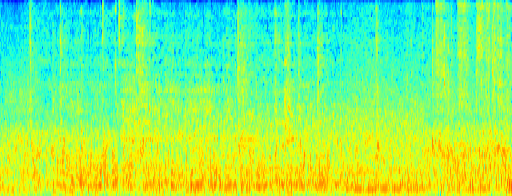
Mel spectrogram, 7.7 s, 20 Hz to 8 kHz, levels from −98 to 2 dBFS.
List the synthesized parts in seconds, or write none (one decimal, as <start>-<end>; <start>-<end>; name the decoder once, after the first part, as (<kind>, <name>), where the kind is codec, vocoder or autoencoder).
0.6-5.2 (vocoder, HiFi-GAN)

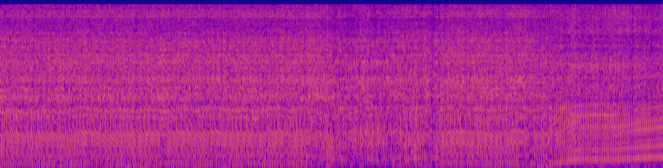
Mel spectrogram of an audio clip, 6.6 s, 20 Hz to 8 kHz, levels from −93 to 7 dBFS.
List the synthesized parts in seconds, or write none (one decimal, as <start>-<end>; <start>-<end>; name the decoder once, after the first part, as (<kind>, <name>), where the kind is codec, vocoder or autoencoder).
3.3-4.4 (vocoder, HiFi-GAN)

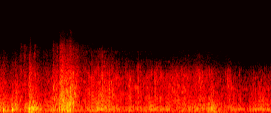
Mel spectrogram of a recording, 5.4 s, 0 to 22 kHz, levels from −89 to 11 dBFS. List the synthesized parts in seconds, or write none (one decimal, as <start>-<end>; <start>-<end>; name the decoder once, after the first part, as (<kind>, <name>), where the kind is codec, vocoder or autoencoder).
1.7-3.4 (vocoder, HiFi-GAN); 4.6-5.4

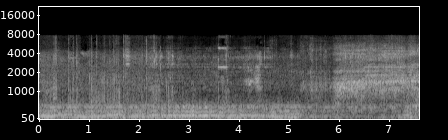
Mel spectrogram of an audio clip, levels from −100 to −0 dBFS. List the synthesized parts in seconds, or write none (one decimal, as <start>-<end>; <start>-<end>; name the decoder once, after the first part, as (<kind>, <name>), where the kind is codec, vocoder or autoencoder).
2.2-4.7 (vocoder, HiFi-GAN); 6.5-7.6

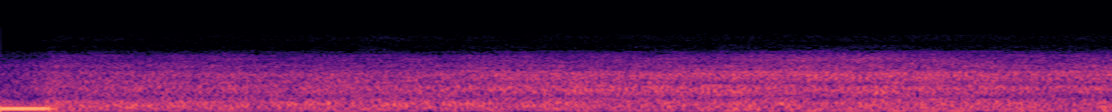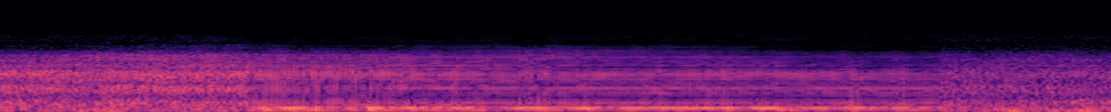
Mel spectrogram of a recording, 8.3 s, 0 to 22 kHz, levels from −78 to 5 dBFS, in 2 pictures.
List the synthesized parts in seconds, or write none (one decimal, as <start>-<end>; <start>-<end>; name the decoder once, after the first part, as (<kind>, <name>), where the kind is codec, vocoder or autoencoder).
5.1-7.7 (vocoder, HiFi-GAN)

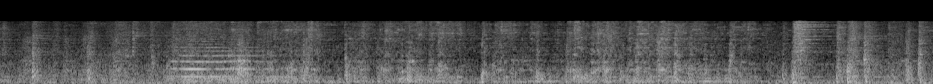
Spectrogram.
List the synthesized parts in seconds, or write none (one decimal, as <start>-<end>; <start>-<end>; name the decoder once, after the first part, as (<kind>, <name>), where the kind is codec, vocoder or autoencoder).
2.7-7.7 (vocoder, HiFi-GAN)

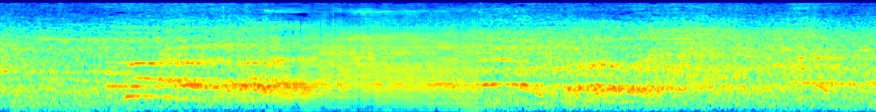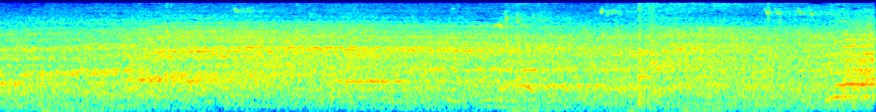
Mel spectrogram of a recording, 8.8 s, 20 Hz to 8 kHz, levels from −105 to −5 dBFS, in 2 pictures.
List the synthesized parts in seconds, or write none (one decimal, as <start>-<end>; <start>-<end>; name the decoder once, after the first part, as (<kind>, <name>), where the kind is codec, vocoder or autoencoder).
1.4-2.4 (vocoder, HiFi-GAN)

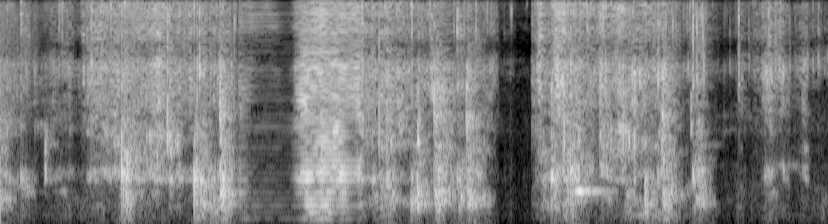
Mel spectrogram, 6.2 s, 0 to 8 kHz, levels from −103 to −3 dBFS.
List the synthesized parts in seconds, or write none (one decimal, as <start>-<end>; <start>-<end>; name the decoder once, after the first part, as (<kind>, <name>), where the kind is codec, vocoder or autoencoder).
1.8-2.7 (vocoder, HiFi-GAN)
